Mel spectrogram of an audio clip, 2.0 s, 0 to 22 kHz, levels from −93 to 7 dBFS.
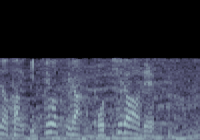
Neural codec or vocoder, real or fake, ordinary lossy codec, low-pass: codec, 16 kHz, 16 kbps, FreqCodec, larger model; fake; AAC, 16 kbps; 7.2 kHz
